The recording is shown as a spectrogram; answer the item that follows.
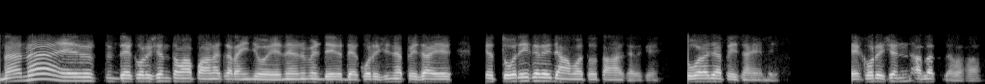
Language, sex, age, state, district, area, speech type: Sindhi, male, 45-60, Delhi, South Delhi, urban, conversation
